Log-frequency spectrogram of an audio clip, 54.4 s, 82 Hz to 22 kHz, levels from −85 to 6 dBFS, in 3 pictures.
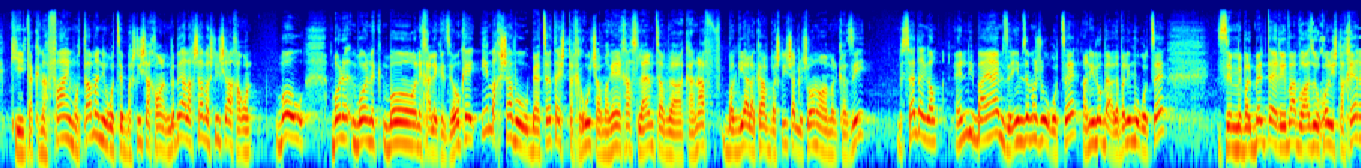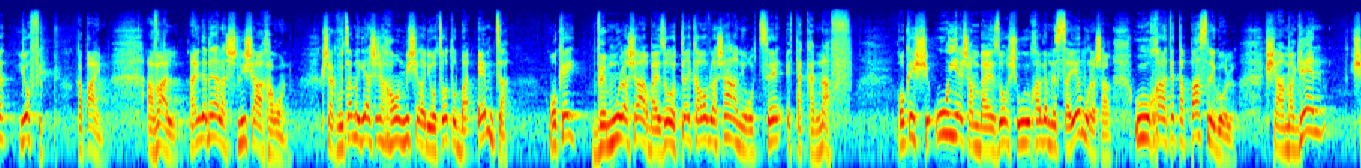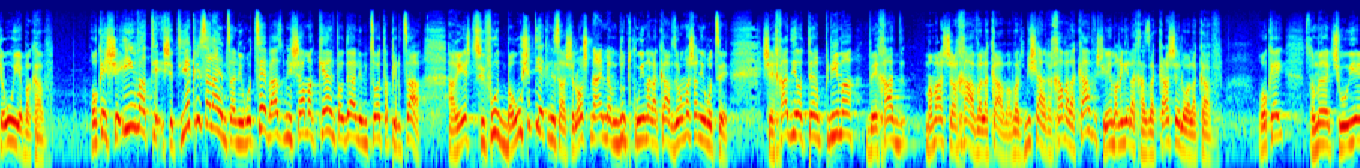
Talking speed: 170 wpm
